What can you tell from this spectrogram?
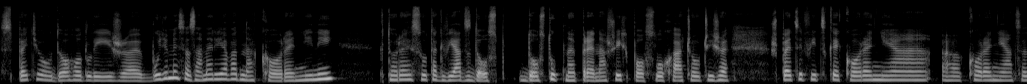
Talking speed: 130 wpm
